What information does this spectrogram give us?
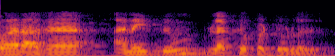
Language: Tamil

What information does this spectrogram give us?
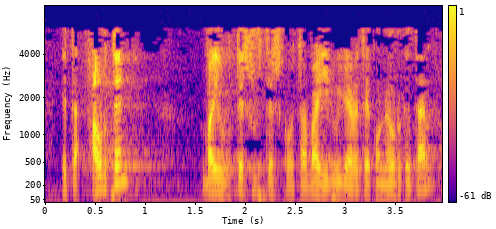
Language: Basque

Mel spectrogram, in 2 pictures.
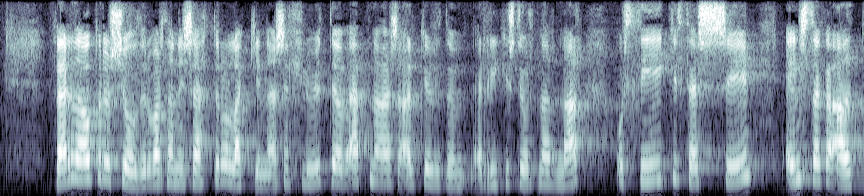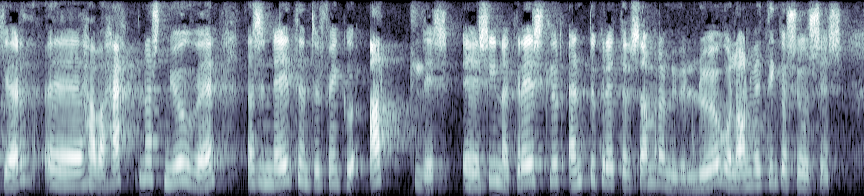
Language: Icelandic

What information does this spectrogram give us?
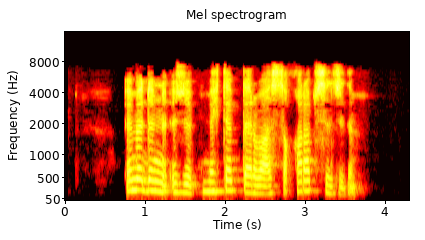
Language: Uyghur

